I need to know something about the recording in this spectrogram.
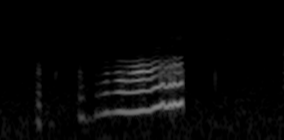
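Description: A hen giving one drawn-out call that rises in pitch, lasting just under a second, with a brief soft note just before it.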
